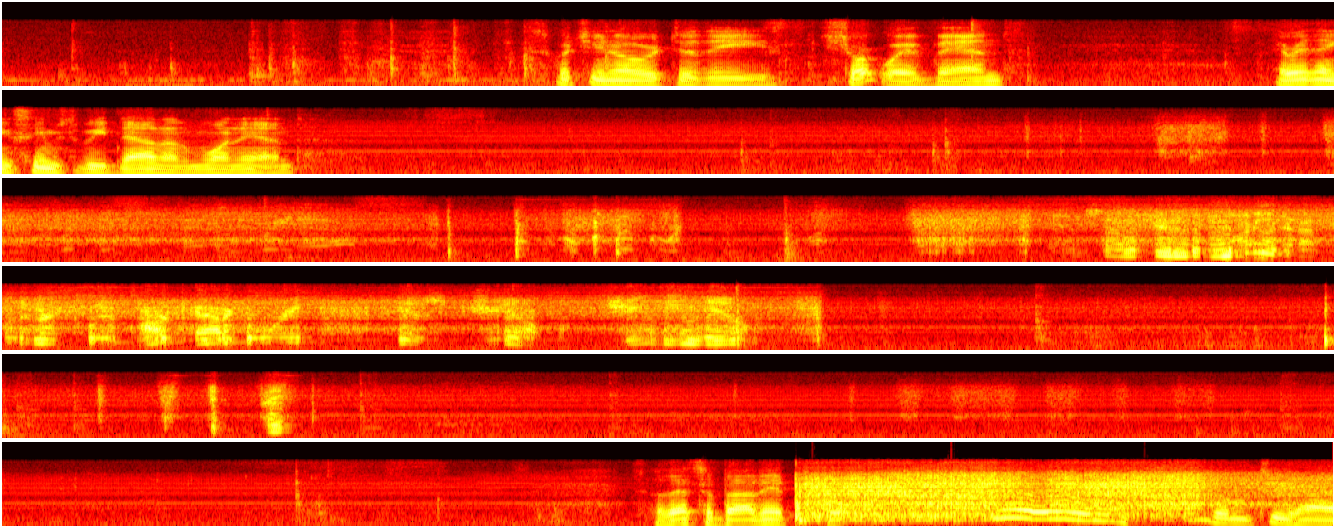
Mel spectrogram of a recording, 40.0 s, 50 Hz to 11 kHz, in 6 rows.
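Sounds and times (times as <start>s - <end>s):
radio low hum: 1.3s - 39.9s
hissing radio static: 1.7s - 5.2s, 6.1s - 39.9s
sharp crackles: 37.3s - 39.9s.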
